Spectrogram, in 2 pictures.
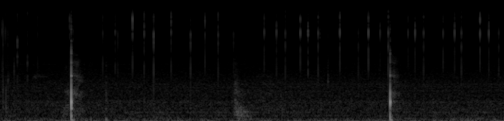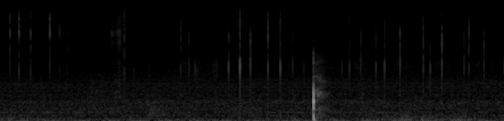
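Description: Long bare natural fingernails softly tap a small clear glass nail polish bottle with a black cap, partly filled with clear liquid. The result is quiet, very short clicks with almost no ring, scattered irregularly, with a few sharper taps standing out among many faint ones.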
